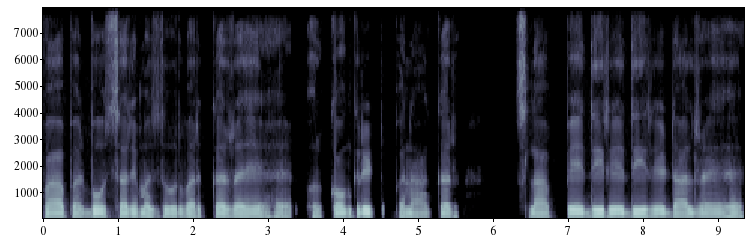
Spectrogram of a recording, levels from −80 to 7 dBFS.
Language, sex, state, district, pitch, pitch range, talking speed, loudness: Hindi, male, Maharashtra, Nagpur, 130 Hz, 125-135 Hz, 130 wpm, -19 LUFS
